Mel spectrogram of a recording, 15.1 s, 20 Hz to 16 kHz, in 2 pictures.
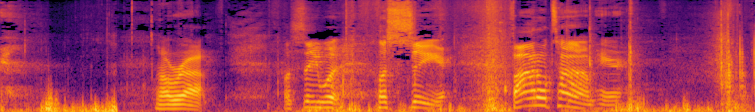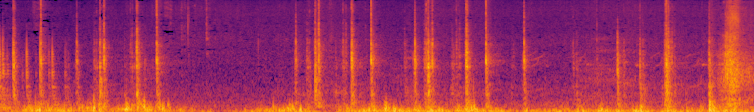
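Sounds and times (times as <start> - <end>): sharp clicks and knocks: 7.2 - 9.5, 10.4 - 14.8.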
